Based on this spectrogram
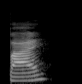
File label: "bai2", Chinese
